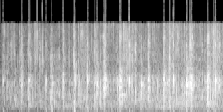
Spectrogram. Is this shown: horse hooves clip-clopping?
yes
